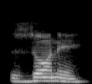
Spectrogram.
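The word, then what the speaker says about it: Sonne: দেখেন আমি উদাহরণ দিলাম, জনে, উদাহরণটা হচ্ছে কি, জনে, দেখেন এস এর পর আমরা একটা ও পাইছি, ওটা হচ্ছে আমার একটা বাওয়েল, এটাকে আমরা ইংলিশে বাওয়েল বলে থাকি। হ্যাঁ, তো এটা এই জন্য আমরা এখানে এসটাকে জ বা বর্গীয় জের মতো করে উচ্চারণ করলাম, জনে।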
